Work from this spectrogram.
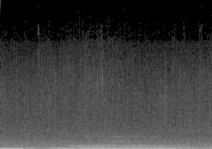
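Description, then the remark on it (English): Steady rain pours down in a dense, continuous hiss, with a deep rumble of thunder underneath, loudest at the very start before settling into a constant downpour. “I looked around as best as I could see it in the rain, but with my broken headlights piercing the darkness, I couldn't really see much.”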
